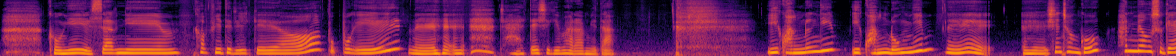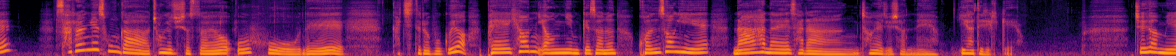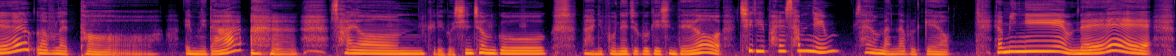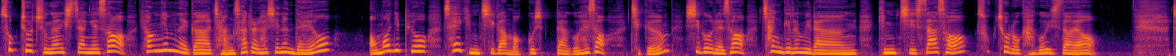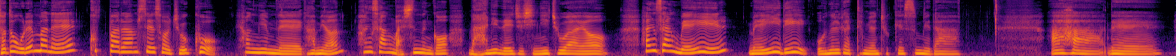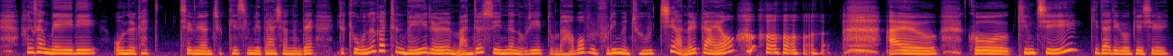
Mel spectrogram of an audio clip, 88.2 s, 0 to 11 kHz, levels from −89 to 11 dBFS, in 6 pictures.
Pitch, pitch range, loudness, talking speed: 195 Hz, 170-245 Hz, -16 LUFS, 200 characters per minute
